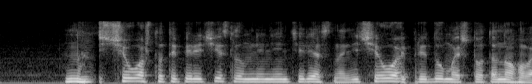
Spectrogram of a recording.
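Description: Speech passed through a Speex VoIP link twice loses packets, and the decoder's VoIP packet loss concealment extrapolates from the last pitch and filter. From 0.85 to 1.02 s (about seven 20 ms frames) and 3.97 to 4.03 s, the audio smears into a fading buzzy tone or coloured noise before recovering.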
